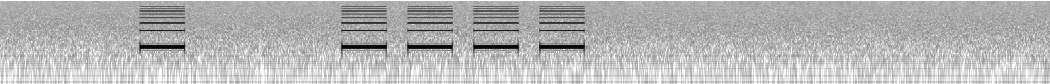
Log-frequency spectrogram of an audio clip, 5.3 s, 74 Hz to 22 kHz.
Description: Beep code, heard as beeps from a small speaker, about 920 Hz. 1-4.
